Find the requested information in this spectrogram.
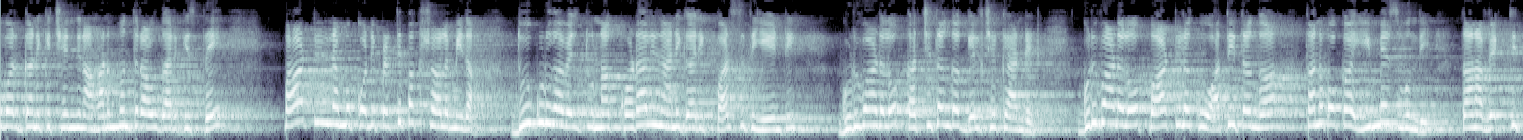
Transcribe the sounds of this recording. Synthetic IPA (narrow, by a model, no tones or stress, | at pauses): ɐɾɡaːnikit͡ʃe̞nd̪inɐɦɐnumɐnt̪uɾaːwuɡaːɾikist̪e̞ː | paːɾʈiːninɐmːukonːipɾɐt̪ipɐkʂaːlɐmiːd̪ɐ | d̪uːkuɽuɡaːʋe̞ɭt̪unːɐkɔɽaːlinaːniɡaːɾipɐɾist̪ʰit̪ie̞ːɳʈi | ɡuɽuʋaːɽɐlo̞ːkʰɐt͡ʃːit̪ɐŋɡaːɡe̞lit͡ʃe̞ːkaːɳɖeʈ | ɡuɽuʋaːɽɐlo̞ːpaːɾʈːiːlɐkuɐt̪it̪ɐŋɡaːt̪ɐnɐkɔkɐimːeːd͡ʒund̪it̪ɐnɐʋjɐk̚t̪i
